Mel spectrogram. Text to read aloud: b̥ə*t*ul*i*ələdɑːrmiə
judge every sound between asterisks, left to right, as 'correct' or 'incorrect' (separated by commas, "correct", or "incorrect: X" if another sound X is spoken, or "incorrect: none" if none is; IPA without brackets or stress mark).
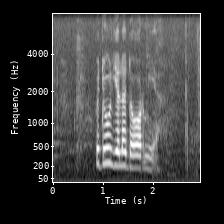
incorrect: d, incorrect: j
